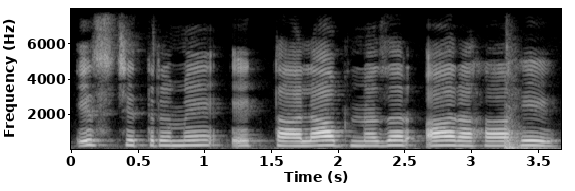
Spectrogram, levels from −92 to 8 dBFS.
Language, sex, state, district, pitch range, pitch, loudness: Hindi, female, Madhya Pradesh, Bhopal, 230-255 Hz, 245 Hz, -16 LUFS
